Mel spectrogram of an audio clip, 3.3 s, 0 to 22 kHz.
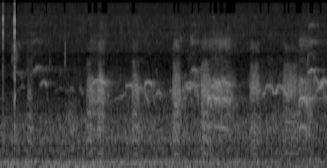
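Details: Falcated ducks at Tsurugaike pond, Iwata, Japan, on 1 March 2020, give short, high whistled notes mixed with harsher nasal bursts about every half second over a low background rumble.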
